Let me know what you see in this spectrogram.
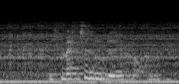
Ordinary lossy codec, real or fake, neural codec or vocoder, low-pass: none; fake; codec, 16 kHz, 16 kbps, FreqCodec, larger model; none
